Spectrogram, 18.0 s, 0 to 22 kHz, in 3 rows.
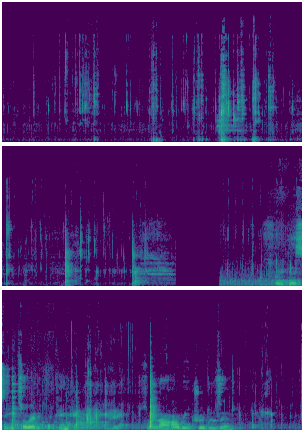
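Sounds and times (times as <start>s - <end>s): wet squishing of stirred tomatoes: 0.0s - 9.4s, 10.4s - 18.0s.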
